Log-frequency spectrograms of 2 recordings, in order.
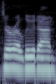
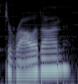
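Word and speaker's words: Duraludon: this draal Adan I I want to call it dural udon but I guess the official pronunciation is to Rolla Don either way that's that's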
